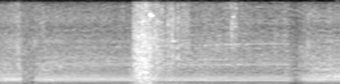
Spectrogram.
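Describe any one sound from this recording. A car crashes through a barrier with a loud bang.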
